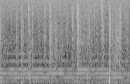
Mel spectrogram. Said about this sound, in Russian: сам же уехал на лошади с дочерью и ружьем в сторону леса.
